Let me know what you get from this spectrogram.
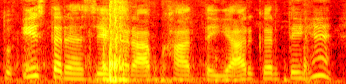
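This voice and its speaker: A woman's voice: on the low side, lively intonation, moderate pace, heavy background noise. A woman gardening vlogger outdoors in her home garden in hot sun, chatting casually and explaining each step to her viewers. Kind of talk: casual how-to vlog.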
